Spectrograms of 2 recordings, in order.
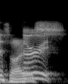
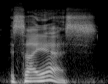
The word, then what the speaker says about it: Isaias: It's the Isaias. third syllable has the emphasis. Isaias.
